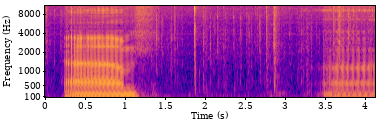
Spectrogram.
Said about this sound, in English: You know, it's like we're all writing our memoirs here, the way people are typing.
